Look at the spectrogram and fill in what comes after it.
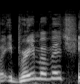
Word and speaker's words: Ibrahimovic: So Zlatan, I believe his last name, I'll try to say this properly, Ibrahimovic. Yeah. What's his name? Ibrahimovic.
